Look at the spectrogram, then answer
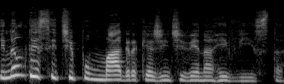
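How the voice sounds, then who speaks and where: A woman speaks with a Brazilian accent at a moderate pace. The sound is dry and close with no echo, in a very clean recording with a silent background. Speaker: relationship coach. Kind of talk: sales pitch.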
